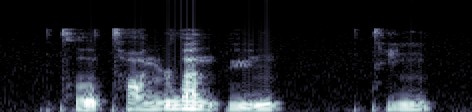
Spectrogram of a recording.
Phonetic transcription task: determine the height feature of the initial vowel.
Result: mid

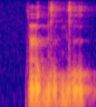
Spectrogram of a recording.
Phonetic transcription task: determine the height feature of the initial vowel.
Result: high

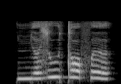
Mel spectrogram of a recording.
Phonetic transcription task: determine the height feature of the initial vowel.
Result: mid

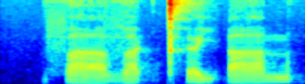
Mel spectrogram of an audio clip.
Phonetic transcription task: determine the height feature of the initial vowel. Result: low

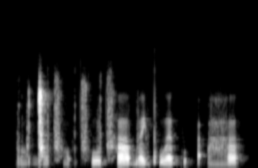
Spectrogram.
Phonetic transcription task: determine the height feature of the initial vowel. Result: mid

